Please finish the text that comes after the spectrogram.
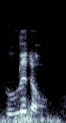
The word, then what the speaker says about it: little: Now, the word is little. So that double T, you're gonna pronounce like a D sound.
